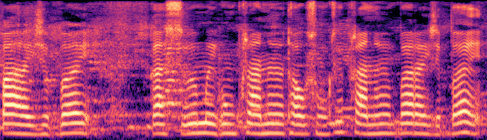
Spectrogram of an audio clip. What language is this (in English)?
Bodo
